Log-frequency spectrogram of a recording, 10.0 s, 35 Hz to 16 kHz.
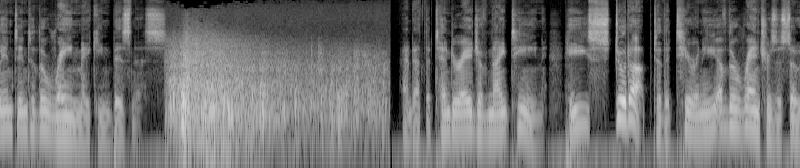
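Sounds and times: thunder clap and rumble: 2.1s - 4.9s.

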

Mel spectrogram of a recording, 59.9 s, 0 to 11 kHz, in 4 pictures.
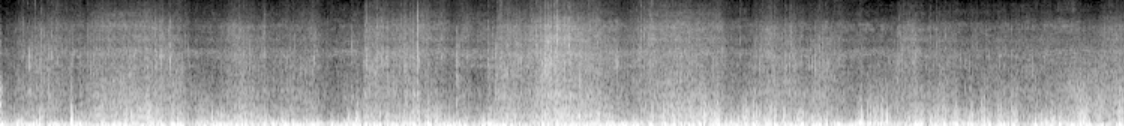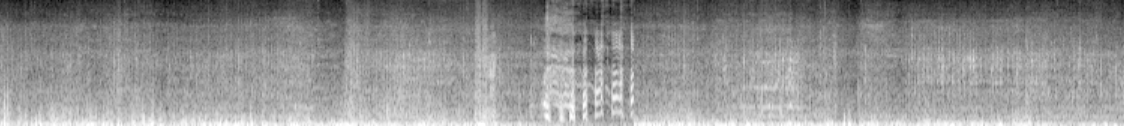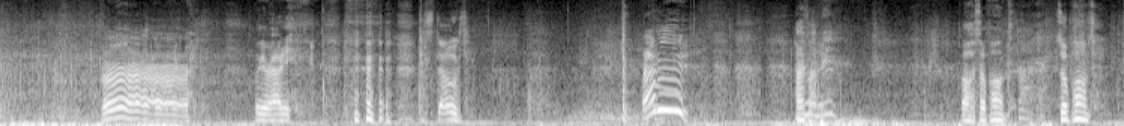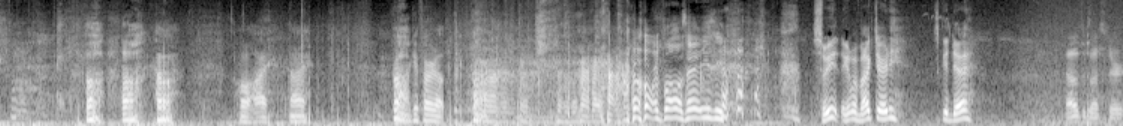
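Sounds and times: wind buffeting microphone: 0.0s - 57.3s
tyres rumbling on dirt trail: 0.0s - 58.0s.

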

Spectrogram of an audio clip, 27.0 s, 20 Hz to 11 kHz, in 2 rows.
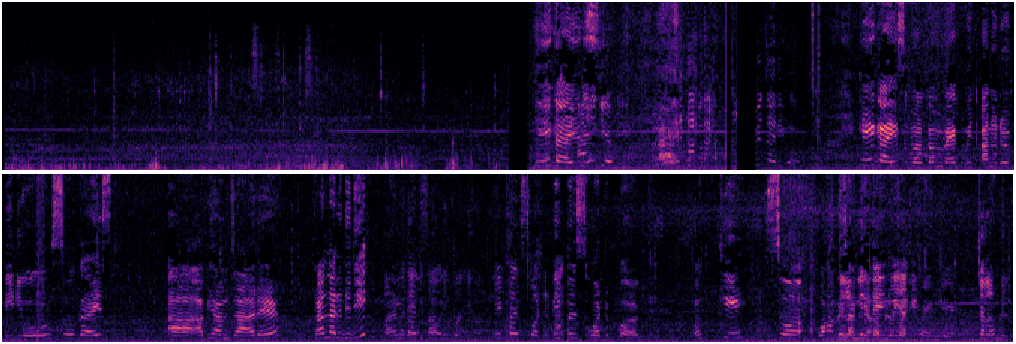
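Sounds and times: auto-rickshaw engine rumble: 0.0s - 26.9s.

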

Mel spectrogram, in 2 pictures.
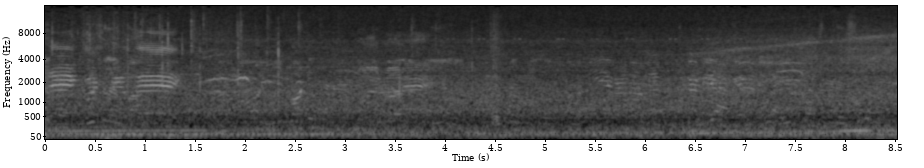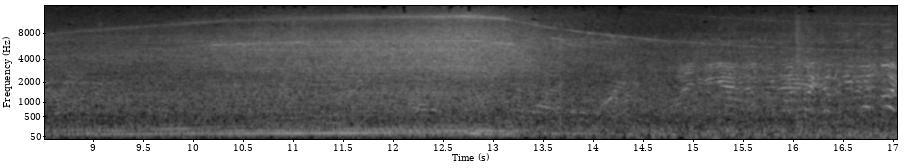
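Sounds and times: vehicle engine passing by: 0.0s - 17.0s.

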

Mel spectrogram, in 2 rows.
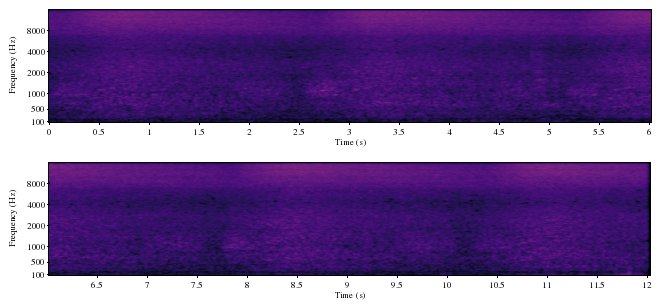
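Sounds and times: rowing machine flywheel whoosh: 0.0s - 12.0s.

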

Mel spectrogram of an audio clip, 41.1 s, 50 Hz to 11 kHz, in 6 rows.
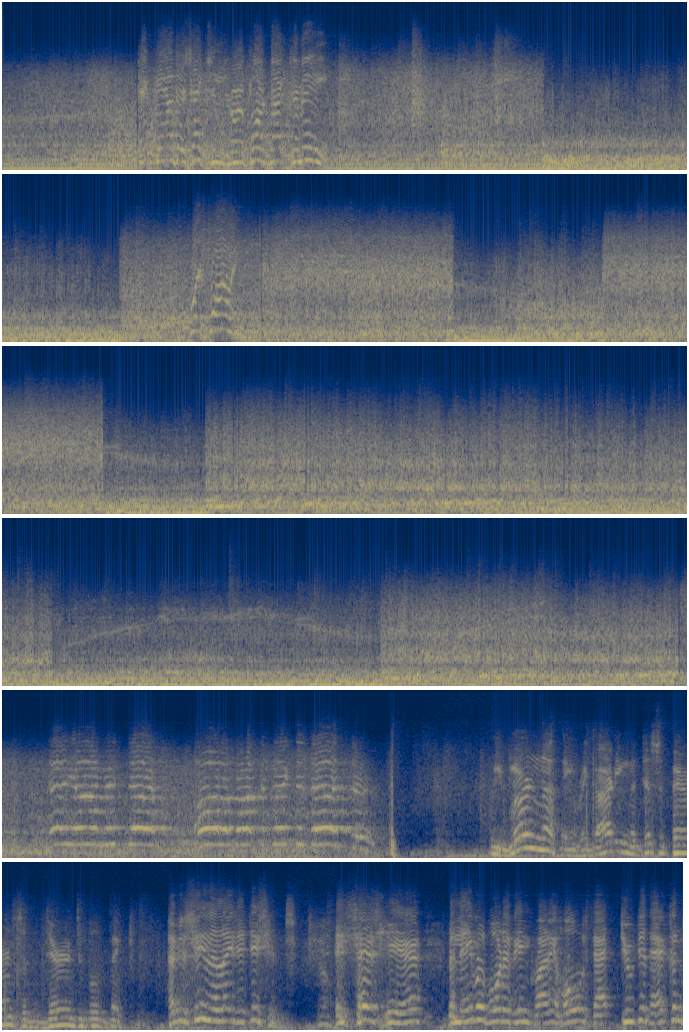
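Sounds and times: wind roaring: 0.0s - 33.1s
deep rumble: 0.0s - 33.8s.

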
